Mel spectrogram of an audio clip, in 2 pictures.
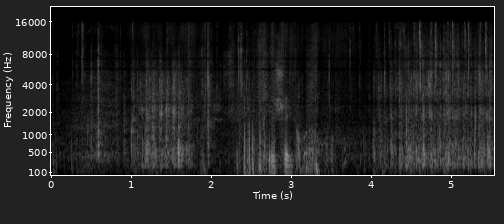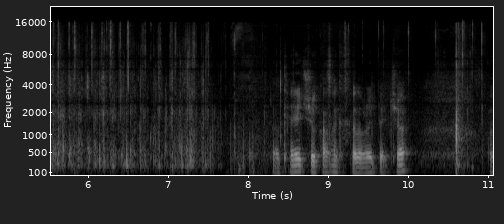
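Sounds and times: plastic cup shaken rattling: 0.7 - 9.7.

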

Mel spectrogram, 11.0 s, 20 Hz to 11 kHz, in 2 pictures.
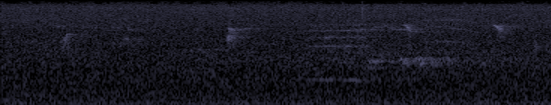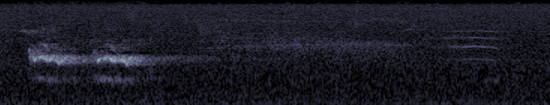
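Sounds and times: distant bird chirps: 3.2 - 10.5.

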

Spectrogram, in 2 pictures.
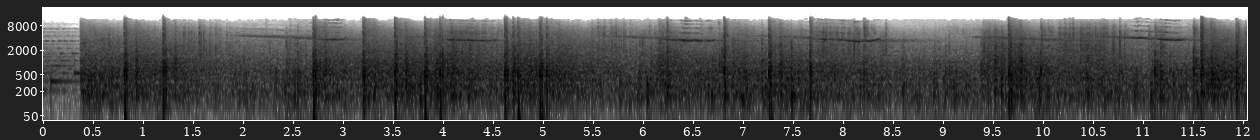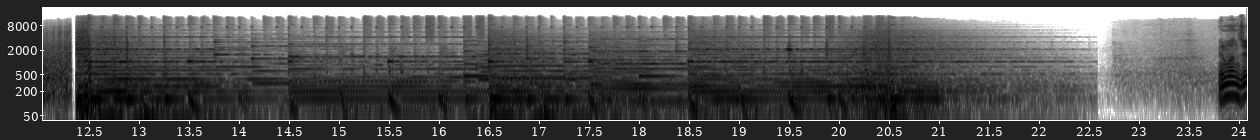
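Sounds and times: music jingle: 0.0 - 1.2, 12.4 - 22.6
falling firework whistles: 0.4 - 12.3
fireworks banging and crackling: 0.4 - 13.3.

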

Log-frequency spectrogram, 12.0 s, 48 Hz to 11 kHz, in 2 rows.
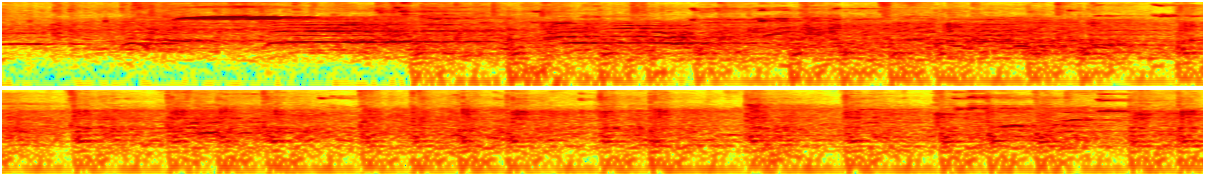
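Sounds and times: ball bouncing on hall floor: 1.9 - 12.0
shoes squeaking on court: 3.2 - 4.5, 5.2 - 6.3, 7.5 - 7.9, 10.7 - 12.0.

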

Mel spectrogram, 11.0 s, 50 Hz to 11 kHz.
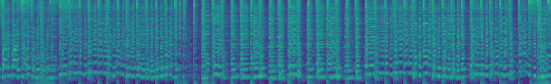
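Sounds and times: saxophones and accordion playing: 0.0 - 11.0.

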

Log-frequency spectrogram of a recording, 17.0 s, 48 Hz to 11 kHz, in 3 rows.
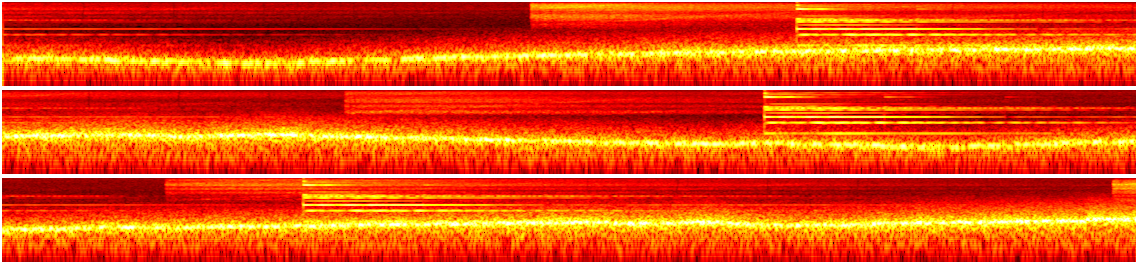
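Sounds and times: ambient wind-like drone: 0.0 - 17.0.

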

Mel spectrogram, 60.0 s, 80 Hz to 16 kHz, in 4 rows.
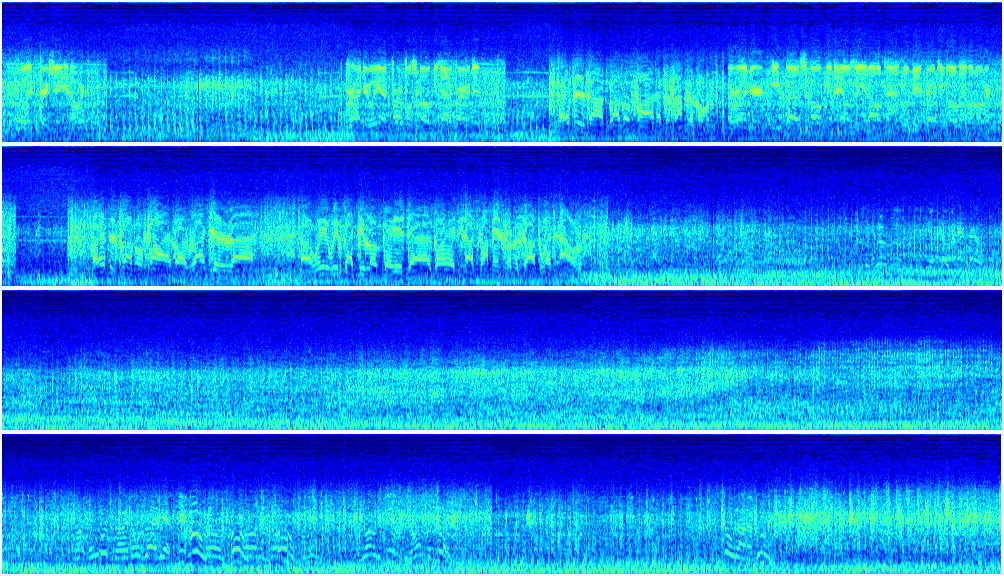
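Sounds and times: helicopter engine and rotor drone: 0.0 - 59.9.

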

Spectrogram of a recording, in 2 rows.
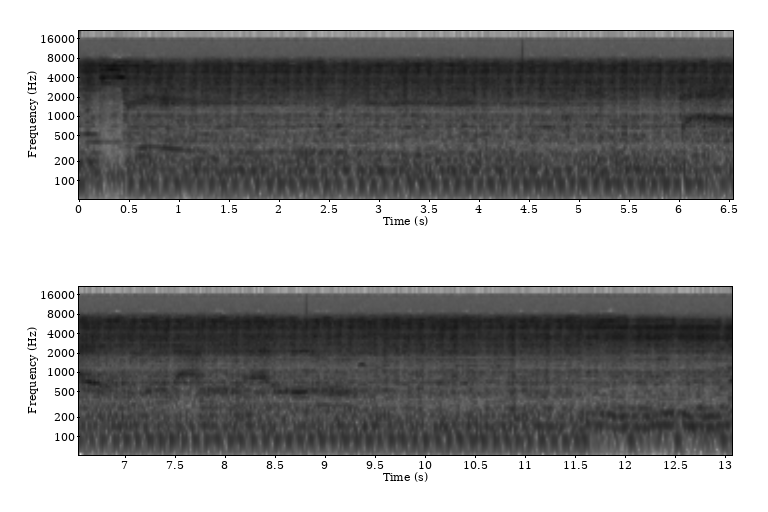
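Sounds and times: electric guitars: 0.0 - 13.0.

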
